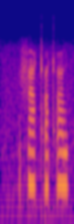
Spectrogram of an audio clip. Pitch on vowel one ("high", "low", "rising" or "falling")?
high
